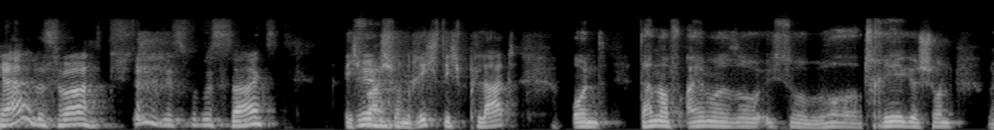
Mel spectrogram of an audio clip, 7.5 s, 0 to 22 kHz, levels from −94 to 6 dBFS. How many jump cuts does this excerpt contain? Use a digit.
2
